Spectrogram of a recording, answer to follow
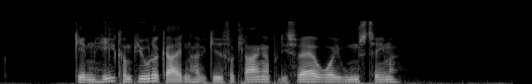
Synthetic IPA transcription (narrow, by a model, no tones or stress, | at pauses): ɡ̥en̰mn̩ɦe̝ːləkʰɒ̽mpʰjuːɾɐɡ̥ɑ̈ɪd̥n̩ɦɑ̈ʋiɡ̥iːð̩ˠfɒ̽kʰlɑ̰̈ːʁeŋɐpʰɒ̽disʋæːɐoːɐ̰iuːn̩st͡sʰe̝ːmæ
